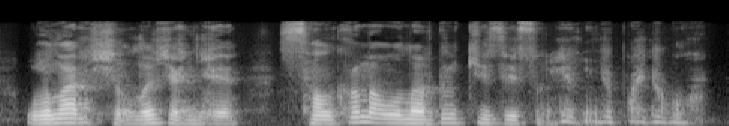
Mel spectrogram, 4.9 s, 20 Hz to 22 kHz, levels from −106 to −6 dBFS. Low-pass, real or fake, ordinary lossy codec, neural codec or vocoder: none; fake; none; autoencoder, 22.05 kHz, a latent of 192 numbers a frame, VITS, trained on one speaker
